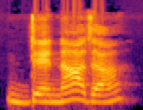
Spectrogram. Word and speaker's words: de nada: In Spanish, it is de nada. De nada. De nada. Remember that the D in Spanish is much softer than it is in English. So this is not de nada, it is de nada.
